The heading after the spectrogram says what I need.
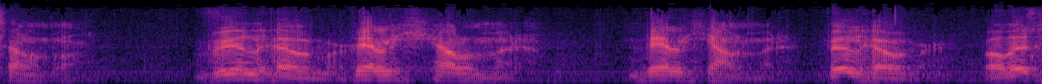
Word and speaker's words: Vilhjálmur: to pronounce your name velmer the accent on the first Sy velmer velmer velmer velmer well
